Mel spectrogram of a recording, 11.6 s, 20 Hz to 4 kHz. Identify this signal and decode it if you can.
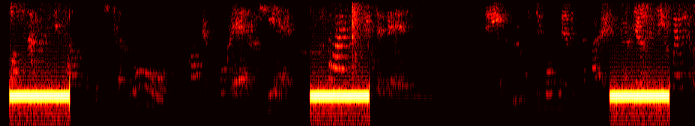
Ringback tone (Europe, 425 Hz), with speech.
